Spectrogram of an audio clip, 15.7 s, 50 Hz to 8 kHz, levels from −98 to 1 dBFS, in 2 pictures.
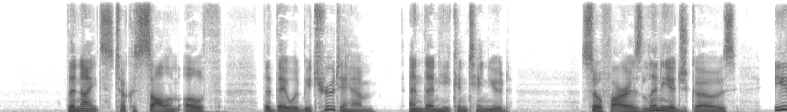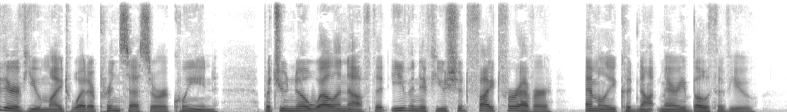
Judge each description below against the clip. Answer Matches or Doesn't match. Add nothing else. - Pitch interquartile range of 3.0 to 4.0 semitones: Matches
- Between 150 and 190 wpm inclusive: Doesn't match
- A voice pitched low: Matches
